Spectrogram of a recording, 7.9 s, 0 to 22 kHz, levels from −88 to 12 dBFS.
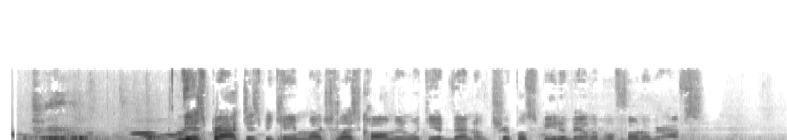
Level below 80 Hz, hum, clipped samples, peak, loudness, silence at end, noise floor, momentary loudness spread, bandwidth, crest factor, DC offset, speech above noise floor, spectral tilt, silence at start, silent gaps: -68 dBFS; none; under 0.1%; 0 dBFS; -22 LUFS; 0.9 s; -61 dBFS; 18 LU; 11.5 kHz; 22 dB; under 0.1%; 39 dB; -5 dB/octave; 0.1 s; none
